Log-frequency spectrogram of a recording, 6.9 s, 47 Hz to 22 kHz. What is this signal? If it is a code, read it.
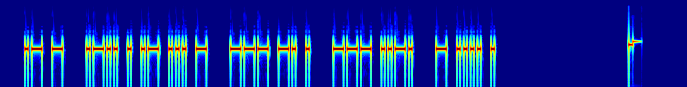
Morse code, heard as a keyed tone, about 34 wpm, 700 Hz. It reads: AT LEAST ONE OF THE
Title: Sets of 5 Words Encore 35wpm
